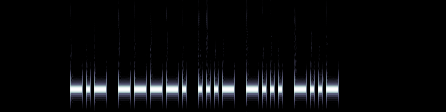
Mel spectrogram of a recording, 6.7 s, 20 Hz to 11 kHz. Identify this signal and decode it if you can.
Morse code, heard as a keyed tone, about 20 wpm, 700 Hz. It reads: K9VBX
